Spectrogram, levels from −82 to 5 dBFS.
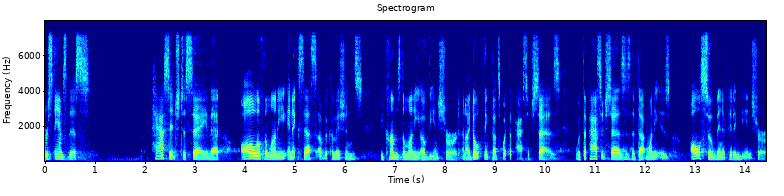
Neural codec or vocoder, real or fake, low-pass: codec, 16 kHz, 1 kbps, X-Codec, HuBERT features, trained on LibriSpeech; fake; 7.2 kHz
